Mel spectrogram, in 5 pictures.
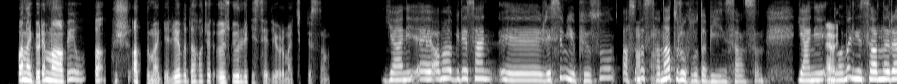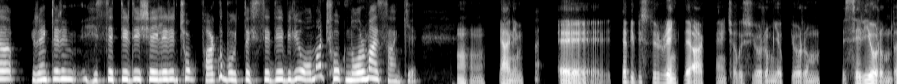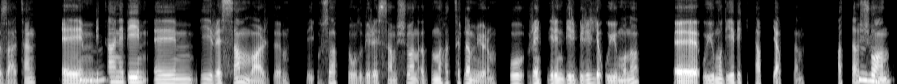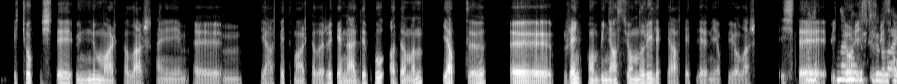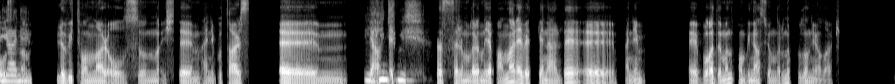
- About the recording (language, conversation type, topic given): Turkish, podcast, Renkler ruh halini nasıl etkiler?
- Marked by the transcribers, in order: unintelligible speech; tapping; unintelligible speech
